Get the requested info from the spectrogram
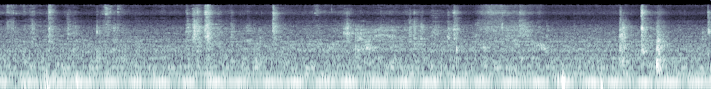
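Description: Steady low hum of the room with faint rustling and light plastic clicks as stickers and toy makeup pieces are handled, and a small sharp tick about four seconds in.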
